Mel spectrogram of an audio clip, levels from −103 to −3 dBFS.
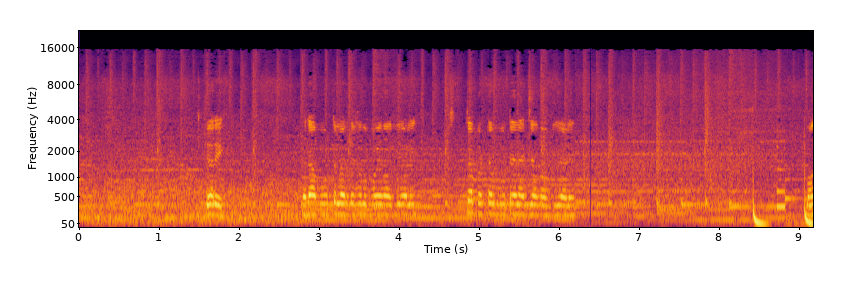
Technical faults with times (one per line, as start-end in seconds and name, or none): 0.16 damaged data in a compressed stream
6.20 damaged data in a compressed stream
6.39 block of digital silence
7.59 block of digital silence
8.83 damaged data in a compressed stream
